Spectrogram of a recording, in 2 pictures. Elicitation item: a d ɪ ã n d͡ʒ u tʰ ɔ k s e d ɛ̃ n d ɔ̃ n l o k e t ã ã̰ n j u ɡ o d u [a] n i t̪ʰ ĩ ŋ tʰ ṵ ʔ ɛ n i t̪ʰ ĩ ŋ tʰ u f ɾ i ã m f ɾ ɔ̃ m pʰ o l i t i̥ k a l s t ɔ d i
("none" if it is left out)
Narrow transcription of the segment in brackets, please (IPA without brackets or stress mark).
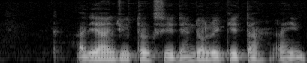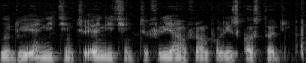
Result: ɛ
